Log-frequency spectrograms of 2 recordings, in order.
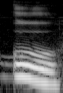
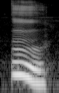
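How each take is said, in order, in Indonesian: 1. Vokal ini diucapkan dengan bibir membulat kuat dan maju. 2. Vokal ini diucapkan dengan pembulatan bibir yang lemah. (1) "tapi yang U. Jadi agak U" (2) "jangan U"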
